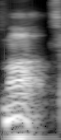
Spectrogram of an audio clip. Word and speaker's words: Matz: I mean, the way JT pronounces it is the right way. So it's Matz.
